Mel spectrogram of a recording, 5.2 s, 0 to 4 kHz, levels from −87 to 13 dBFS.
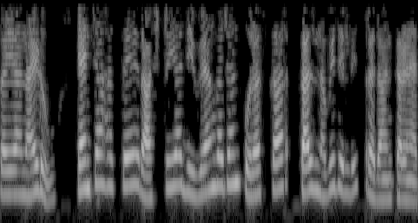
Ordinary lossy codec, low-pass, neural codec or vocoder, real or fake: none; 3.6 kHz; none; real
